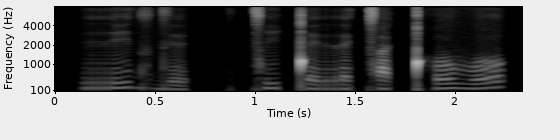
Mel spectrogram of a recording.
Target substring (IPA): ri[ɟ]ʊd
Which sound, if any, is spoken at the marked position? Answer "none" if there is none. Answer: d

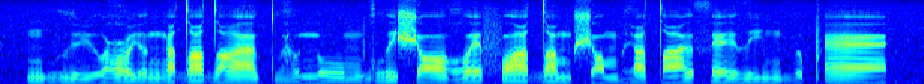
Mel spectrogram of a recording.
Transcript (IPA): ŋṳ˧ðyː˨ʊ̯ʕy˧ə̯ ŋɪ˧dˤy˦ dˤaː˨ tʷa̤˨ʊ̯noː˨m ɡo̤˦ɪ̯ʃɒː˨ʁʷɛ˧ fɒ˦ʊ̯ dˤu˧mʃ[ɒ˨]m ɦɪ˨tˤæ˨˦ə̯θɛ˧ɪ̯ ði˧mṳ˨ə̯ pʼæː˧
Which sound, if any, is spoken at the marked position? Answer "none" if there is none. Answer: ɒ˨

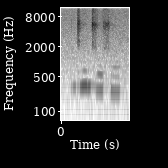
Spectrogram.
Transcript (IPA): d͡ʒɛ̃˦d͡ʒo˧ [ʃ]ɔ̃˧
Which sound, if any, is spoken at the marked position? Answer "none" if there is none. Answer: ʃ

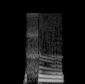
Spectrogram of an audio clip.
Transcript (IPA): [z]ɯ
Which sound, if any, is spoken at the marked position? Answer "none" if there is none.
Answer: ɬ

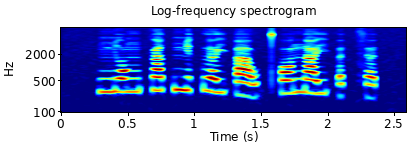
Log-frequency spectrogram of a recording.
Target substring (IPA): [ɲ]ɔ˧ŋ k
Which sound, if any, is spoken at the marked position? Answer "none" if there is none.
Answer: ɲ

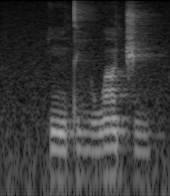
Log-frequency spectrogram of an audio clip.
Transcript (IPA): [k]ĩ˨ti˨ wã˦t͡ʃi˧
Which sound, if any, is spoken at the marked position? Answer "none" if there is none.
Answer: k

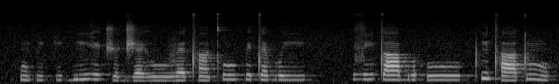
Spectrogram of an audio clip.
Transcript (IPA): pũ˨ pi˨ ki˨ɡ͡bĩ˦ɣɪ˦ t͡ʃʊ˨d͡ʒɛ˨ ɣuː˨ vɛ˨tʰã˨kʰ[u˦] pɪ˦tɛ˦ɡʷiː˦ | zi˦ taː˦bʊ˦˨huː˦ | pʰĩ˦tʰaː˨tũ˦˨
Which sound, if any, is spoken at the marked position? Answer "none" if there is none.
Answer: uː˦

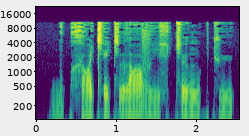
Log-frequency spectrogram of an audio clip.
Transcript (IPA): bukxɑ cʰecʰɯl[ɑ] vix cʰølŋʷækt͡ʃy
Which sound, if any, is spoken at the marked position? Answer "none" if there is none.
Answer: ɑ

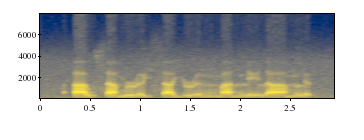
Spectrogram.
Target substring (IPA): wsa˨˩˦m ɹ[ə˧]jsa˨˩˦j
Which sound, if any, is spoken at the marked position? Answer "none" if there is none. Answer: ə˧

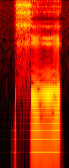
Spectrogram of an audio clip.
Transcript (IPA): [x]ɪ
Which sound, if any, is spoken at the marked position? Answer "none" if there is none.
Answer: x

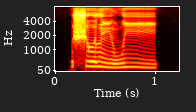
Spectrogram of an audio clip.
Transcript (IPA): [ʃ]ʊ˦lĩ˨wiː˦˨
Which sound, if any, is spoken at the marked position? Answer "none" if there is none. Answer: ʃ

